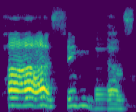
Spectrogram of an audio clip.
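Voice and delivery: slow Passing bells with a flattened ah; flattened British ah. Shown as a demonstration. Coach models the vowel for the singer to copy: flattened ah. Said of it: "it's like a British ah, but it's flattened".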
